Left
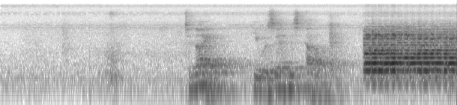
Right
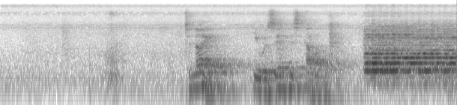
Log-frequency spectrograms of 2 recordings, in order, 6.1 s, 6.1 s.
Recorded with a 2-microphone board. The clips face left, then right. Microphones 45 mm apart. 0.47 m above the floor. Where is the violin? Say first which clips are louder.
Left 7 dB; 60° left (ahead or behind), 0.7 m.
